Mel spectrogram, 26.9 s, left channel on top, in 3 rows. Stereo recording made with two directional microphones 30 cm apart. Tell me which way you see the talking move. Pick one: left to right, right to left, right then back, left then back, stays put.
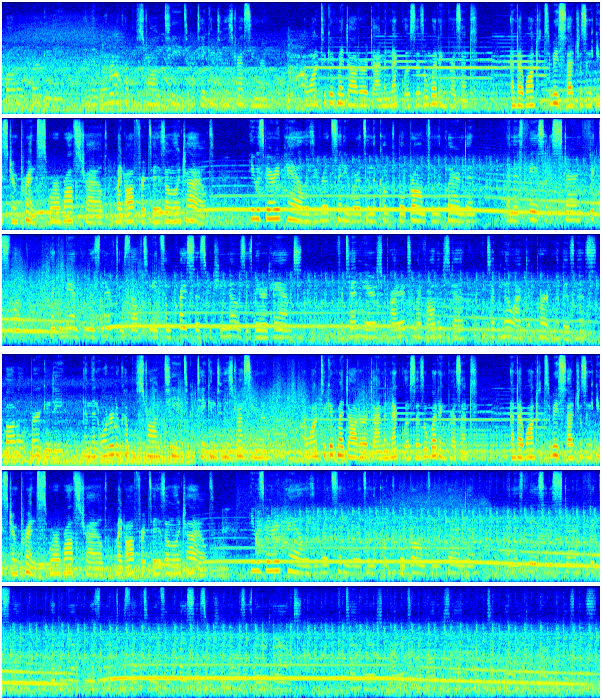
right to left.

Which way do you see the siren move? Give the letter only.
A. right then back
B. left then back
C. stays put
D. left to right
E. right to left
D.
